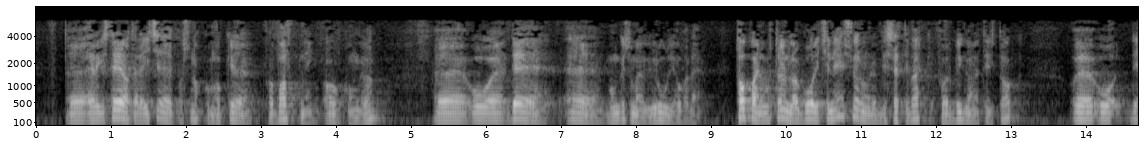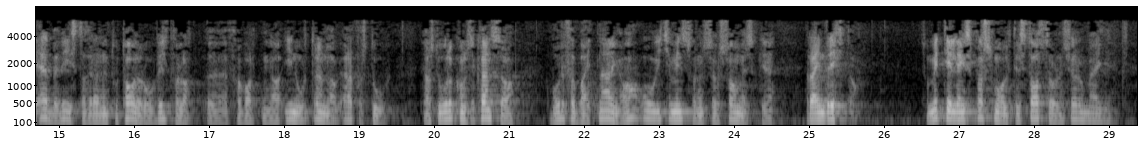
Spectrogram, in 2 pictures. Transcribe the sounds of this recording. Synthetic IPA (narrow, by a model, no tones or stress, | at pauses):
æɡɾɛɡɪst̪ɾeːɾəɾɑt̪d̪ɛɾɪçːəæpʰɔsnɑkːɔmnɔkəfɔɾʋɑlt̪nɪŋɑʋkʰɔŋɡəən | ɔd̪ɛæɾmɑŋːəsɔmæɾʉɾuːlɪoːʋəɾɖ̪ɛ | t̪ʰɑːpʰɔæɪnuːɾt̪ʰɾœnlɑːɡːoːɾɪçːəneːʂøːɾɔmd̪ɛblɪːsɛt̪ːɪʋæɾkfoːɾəbʏɡːɑnət̪ʰɪlt̪ʰɑːk | ɔd̪ɛʔæɾbəʋiːst̪ɑt̪̚d̪ɛæɾɛɪnt̪ʰʊt̪ʰɑːləɾoːʋɪlt̪ɔfɔɾʋɑlt̪nɪŋɑʔɪnuːɾt̪ʰɾœnlɑːɡæɾfɔɾʂt̪uːɾ | d̪̥ɛhɑɾst̪uːɾəkʰʊnsəkʰʋɛnsɑɾ | boːd̪əfɔɾbæɪt̪næːɾɪŋɑɔɪçːəmɪnst̪fɔɾɛnsœsɑːmɪskə | ɾæɪnd̪ɾɪft̪ɑ | sɔmɪt̪ʰːɪlːɛɡspœʂmoːlt̪ʰɪlst̪ɑːt̪sɾoːd̪n̩ʃøːɾʊmːɛɡ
